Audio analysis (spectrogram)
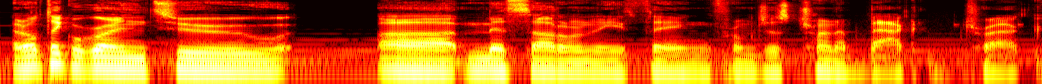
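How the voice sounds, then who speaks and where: A man livestreaming a video game, chatting casually and thinking aloud in a halting, mildly sweary way. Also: on the low side, level tone. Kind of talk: casual gameplay commentary and rambling chat. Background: music.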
